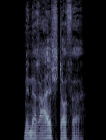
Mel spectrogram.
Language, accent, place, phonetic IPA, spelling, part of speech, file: German, Germany, Berlin, [mineˈʁaːlˌʃtɔfə], Mineralstoffe, noun, De-Mineralstoffe.ogg
- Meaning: nominative/accusative/genitive plural of Mineralstoff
